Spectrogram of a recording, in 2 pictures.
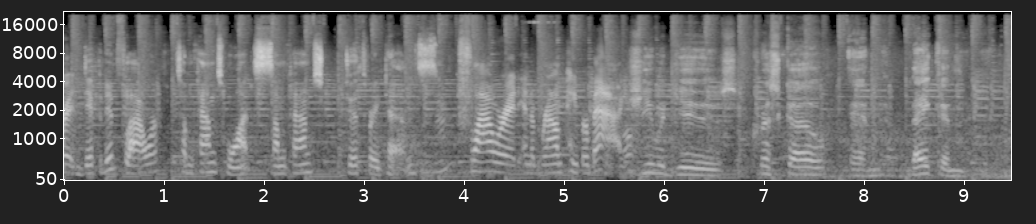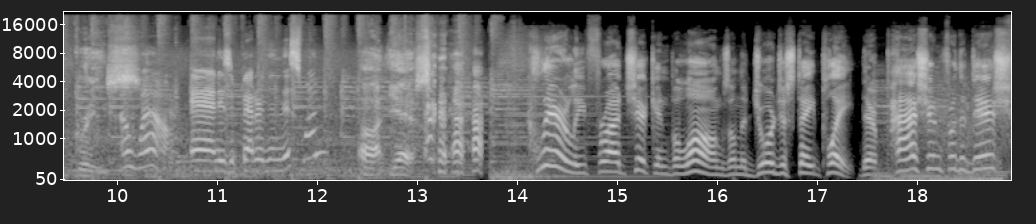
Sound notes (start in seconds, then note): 12.8 laughing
